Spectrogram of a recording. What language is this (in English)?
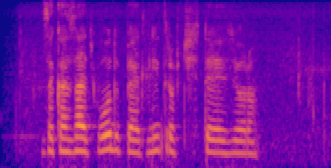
Russian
